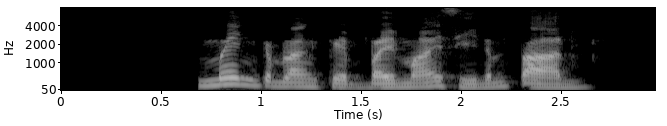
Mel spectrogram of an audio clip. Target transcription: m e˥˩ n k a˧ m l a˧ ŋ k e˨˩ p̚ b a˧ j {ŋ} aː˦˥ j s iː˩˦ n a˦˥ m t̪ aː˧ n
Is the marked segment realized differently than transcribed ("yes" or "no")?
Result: yes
